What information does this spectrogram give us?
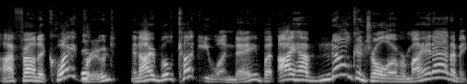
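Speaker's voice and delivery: high, swooping talking sword voice. Voicing a talking sword that complains to a player: talking sword voice. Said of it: "the sword talks. It's like".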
